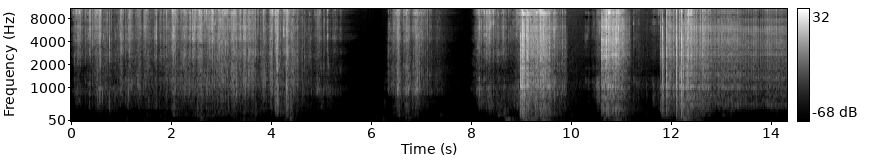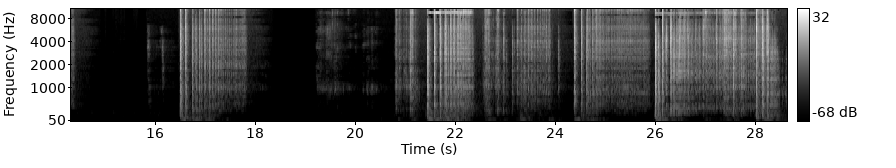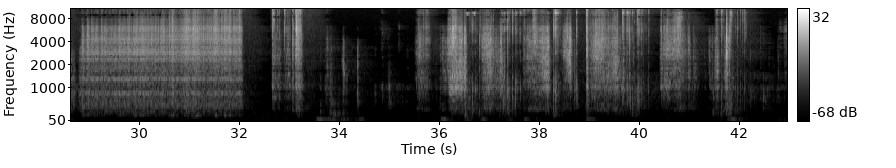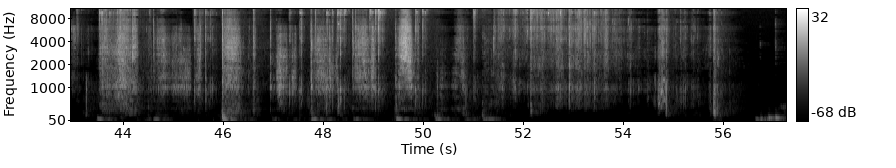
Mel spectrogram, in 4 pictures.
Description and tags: Counting Coins
Coins empties on table and put away
MUS, ching, 152, Coin, dime, spin, SAC, nickle, GARCIA, Penny, quarter, flip, Money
